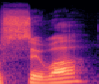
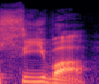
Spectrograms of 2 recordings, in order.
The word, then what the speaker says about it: Siwa: Also, so many people in the previous video I did on JoJo Siwa, I was thinking that I'm saying JoJo Siwa. Like a sewer. Apparently I say it wrong. Apparently it's JoJo Siwa.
